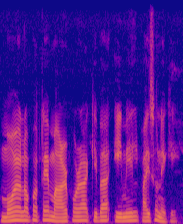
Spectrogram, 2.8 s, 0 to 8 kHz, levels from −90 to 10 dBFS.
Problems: background sounds at intervals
